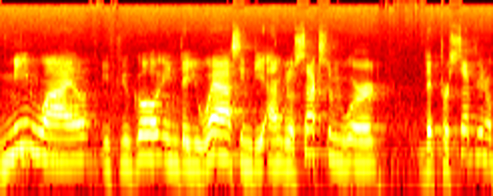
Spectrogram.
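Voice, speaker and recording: A man speaks with an Italian accent. Room echo is audible. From Italy. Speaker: conference speaker, researcher. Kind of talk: conference presentation. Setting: conference with audience. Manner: halting, many fillers; fast.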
